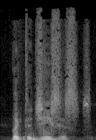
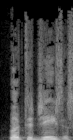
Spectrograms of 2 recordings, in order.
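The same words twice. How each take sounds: First: Quiet low echo of the call; hushed plea. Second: Said in the usual way. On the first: Acted. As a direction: drop to a soft, low hush.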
